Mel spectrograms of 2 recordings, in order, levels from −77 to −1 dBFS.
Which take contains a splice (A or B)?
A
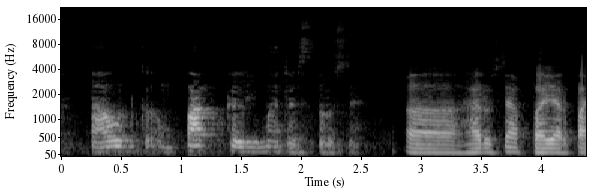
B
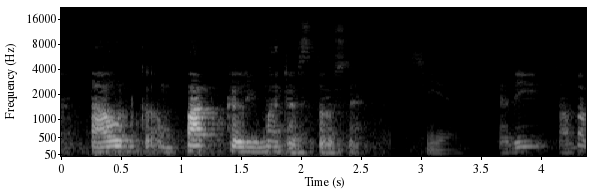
A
